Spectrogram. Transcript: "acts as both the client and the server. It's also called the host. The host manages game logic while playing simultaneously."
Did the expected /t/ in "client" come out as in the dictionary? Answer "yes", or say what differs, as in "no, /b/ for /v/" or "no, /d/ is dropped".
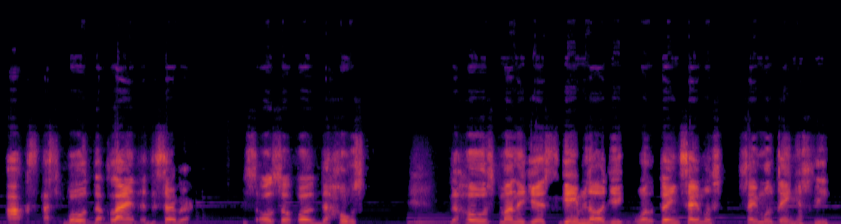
yes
